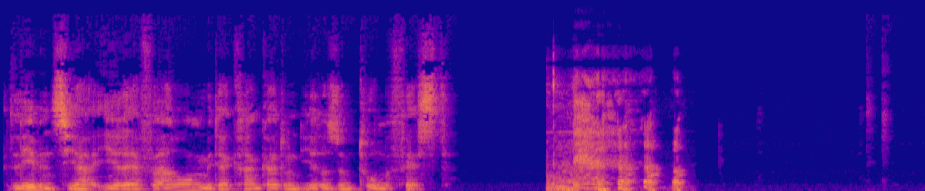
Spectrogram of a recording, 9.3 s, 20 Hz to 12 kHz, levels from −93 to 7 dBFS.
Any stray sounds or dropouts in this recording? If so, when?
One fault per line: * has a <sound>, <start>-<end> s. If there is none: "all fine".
* has a laugh, 5.5-7.0 s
